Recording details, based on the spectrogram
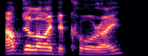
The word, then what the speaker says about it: Doucouré: Abdoulaye Doucouré, Ben Godfrey, or Luca Digne? And beautifully pronounced, if I say so myself. – Yeah, that's perfect.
